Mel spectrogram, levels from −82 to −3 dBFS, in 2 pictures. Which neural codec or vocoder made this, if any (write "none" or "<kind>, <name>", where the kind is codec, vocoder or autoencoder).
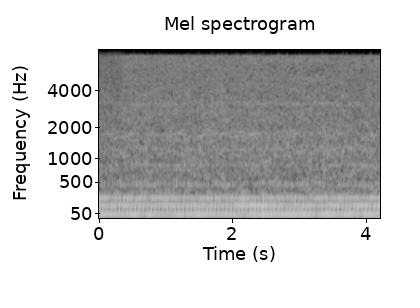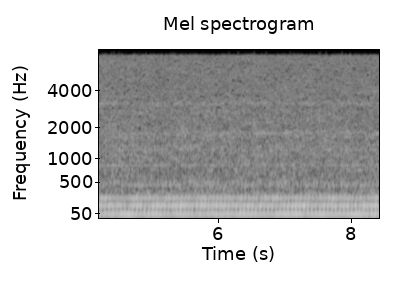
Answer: codec, DAC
